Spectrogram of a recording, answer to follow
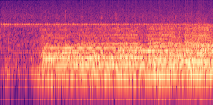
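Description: A junior high school concert band comes in about a second in with a loud, sustained chord of wind instruments, held and shifting a little near the end.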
